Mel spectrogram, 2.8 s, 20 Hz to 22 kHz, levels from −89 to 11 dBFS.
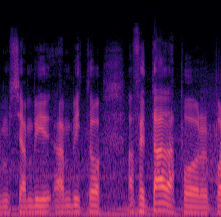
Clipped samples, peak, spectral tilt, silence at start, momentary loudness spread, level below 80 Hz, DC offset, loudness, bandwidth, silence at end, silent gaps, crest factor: under 0.1%; -6 dBFS; -6 dB/octave; 0 s; 7 LU; -48 dBFS; under 0.1%; -26 LUFS; 13.5 kHz; 0 s; none; 20 dB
